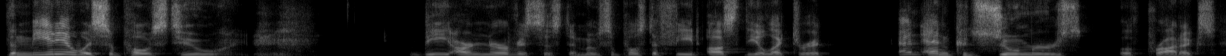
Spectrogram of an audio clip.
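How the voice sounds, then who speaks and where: Man, livestream host, lively swooping intonation, sarcastic, exasperated, colloquial, unscripted rant, dry close sound. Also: mid-range voice, a little slow, no echo. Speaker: online commentary host answering viewer comments. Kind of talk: off-the-cuff opinionated livestream rant.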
